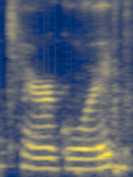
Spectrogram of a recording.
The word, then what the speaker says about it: pterygoid: you so lp here lateral pterygoid p is silent all right look at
